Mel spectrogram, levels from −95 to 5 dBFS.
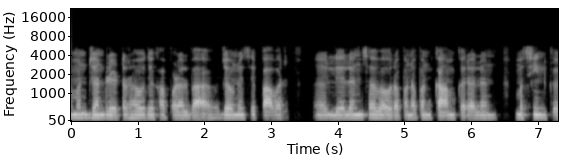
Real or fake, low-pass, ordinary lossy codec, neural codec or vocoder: fake; 5.4 kHz; none; vocoder, 44.1 kHz, 128 mel bands every 256 samples, BigVGAN v2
